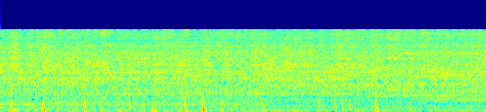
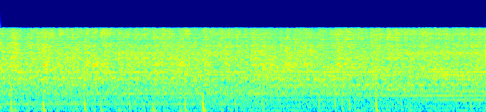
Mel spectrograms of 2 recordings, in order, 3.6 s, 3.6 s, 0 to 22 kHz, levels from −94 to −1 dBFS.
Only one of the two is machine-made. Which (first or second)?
first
